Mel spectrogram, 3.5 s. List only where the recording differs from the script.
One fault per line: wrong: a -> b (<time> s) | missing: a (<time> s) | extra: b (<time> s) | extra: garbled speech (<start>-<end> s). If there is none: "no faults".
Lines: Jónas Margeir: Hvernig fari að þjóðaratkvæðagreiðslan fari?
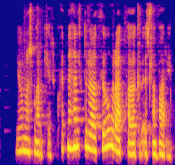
wrong: fari -> heldurðu (1.5 s)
